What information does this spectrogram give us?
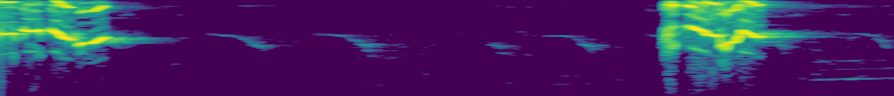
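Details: Two brisk, loud phrases of slurred, liquid whistles from a sooty-headed bulbul, separated by near silence with faint twitters, part of a lure recording for reluctant singers.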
